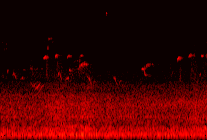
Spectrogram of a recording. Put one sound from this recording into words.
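Small birds chirp outdoors.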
